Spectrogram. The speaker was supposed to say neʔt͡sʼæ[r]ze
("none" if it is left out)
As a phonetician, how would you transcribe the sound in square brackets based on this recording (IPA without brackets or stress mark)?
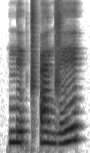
n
